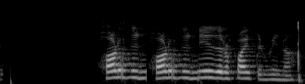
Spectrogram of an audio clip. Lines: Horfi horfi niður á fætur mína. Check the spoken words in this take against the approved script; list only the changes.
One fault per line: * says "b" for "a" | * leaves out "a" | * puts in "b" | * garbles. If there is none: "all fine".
all fine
